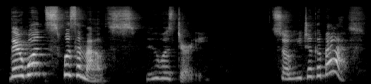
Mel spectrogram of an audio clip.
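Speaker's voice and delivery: ordinary delivery, nothing marked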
